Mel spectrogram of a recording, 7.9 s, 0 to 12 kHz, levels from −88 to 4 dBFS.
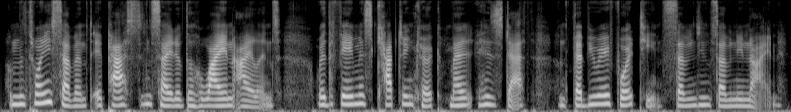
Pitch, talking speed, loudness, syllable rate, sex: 215 Hz, 195 wpm, -20 LUFS, 5.9 syllables/s, female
